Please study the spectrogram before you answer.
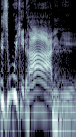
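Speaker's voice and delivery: Boston accent. Shown as a demonstration. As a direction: lean into the Boston accent, stretched out. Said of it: "do it".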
